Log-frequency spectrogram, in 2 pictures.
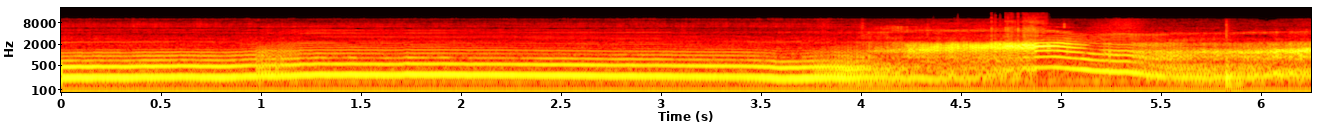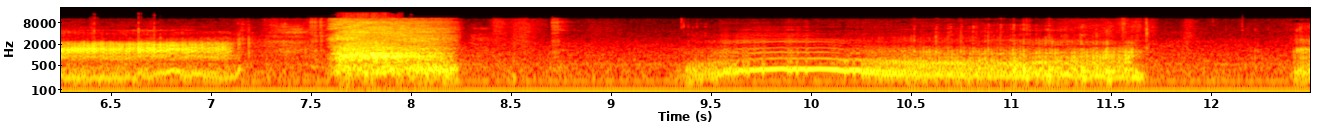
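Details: Grumpy domestic cat yowling low and steadily, then breaking into rough snarling wails with a sharp hiss between them.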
